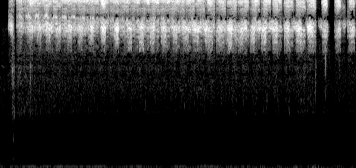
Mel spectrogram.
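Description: Baby birds beg with rapid, high, shrill cheeps close by.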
